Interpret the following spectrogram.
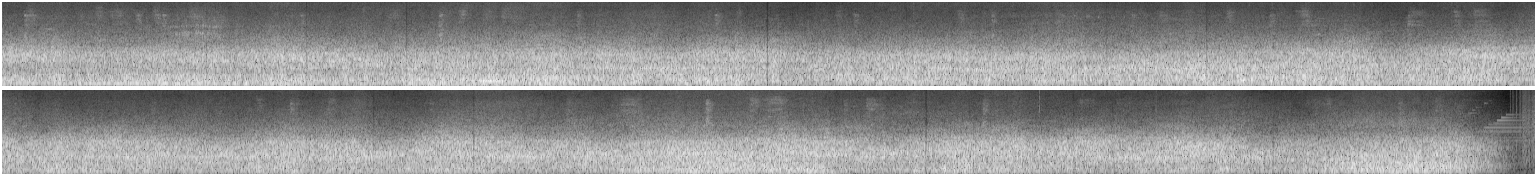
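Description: Loud, steady outdoor background noise with indistinct voices mixed in.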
